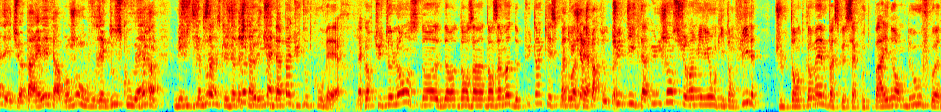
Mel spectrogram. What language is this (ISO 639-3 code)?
fra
